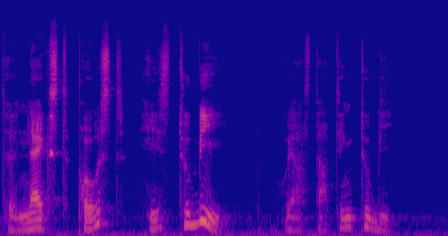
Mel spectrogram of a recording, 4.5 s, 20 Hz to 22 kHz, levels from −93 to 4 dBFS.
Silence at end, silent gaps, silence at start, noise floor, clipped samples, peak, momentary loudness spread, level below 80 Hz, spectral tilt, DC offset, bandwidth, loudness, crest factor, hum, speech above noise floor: 0.55 s; none; 0 s; -70 dBFS; under 0.1%; -28 dBFS; 17 LU; -74 dBFS; -3.5 dB/octave; under 0.1%; 16.5 kHz; -47 LUFS; 22 dB; none; 22 dB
